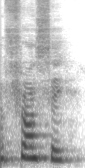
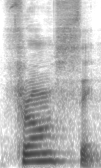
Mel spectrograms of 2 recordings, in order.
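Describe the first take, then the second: First: फ्रांसे in French with a falling end; French word demo. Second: फ्रांसे said a bit higher, falling to close; फ्रांसे said in French, calm falling tune; French word demo. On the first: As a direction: pitch फ्रांसे up with a falling tune. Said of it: "French के लिए क्या आएगा". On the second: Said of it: "ख़त्म". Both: Shown as a demonstration.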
